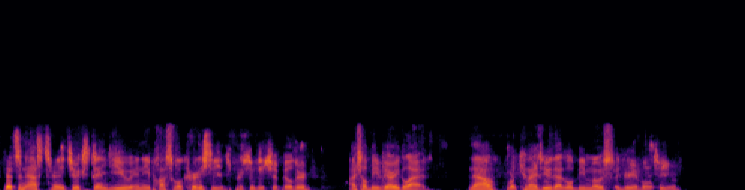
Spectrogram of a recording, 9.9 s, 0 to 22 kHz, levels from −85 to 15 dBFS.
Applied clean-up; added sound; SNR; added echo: neural mask model Resemble Enhance denoiser.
